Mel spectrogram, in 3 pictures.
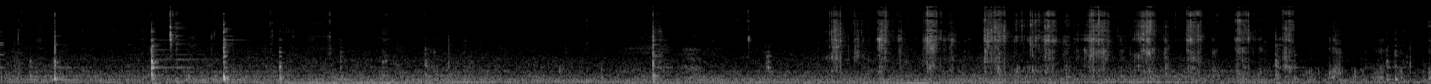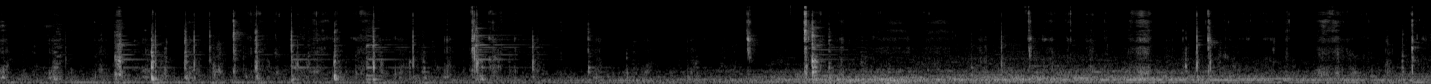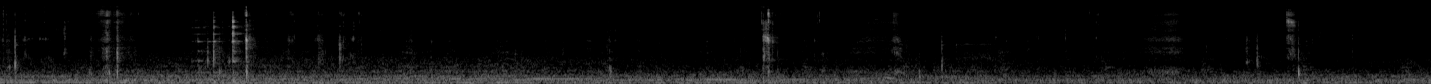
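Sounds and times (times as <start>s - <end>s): chewing and crunching lettuce: 0.0s - 42.9s
chopsticks clinking on metal tray: 30.5s - 31.3s.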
